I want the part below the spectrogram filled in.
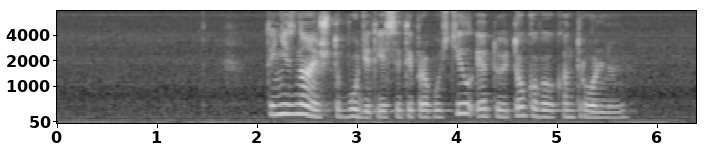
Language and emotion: Russian, neutral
